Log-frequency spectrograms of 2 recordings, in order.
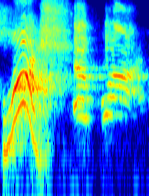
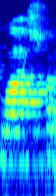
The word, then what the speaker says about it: gouache: And I'm not sure how to pronounce this, if it's gouache? Oh, watch. Gouache. Watch. Gouache.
